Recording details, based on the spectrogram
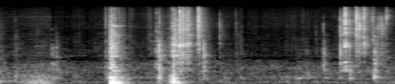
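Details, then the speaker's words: Nintendo Entertainment System that won't power on, being tipped over before opening: irregular clunks and clatter of something loose sliding inside the console. "there's something loose uh inside the console which is never a good sign"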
